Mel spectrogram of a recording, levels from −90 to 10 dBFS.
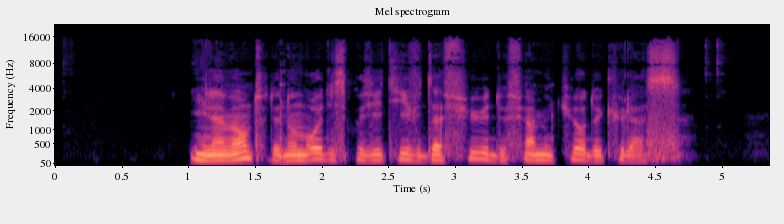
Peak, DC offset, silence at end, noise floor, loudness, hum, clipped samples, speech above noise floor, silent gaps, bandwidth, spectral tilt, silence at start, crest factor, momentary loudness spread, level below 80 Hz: -2 dBFS; under 0.1%; 0.65 s; -78 dBFS; -22 LUFS; none; under 0.1%; 57 dB; none; 15.5 kHz; -6 dB/octave; 1 s; 20 dB; 9 LU; -60 dBFS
